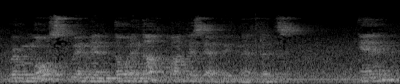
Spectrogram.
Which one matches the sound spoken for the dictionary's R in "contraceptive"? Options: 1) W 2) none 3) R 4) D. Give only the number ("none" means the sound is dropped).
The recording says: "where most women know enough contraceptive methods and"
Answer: 2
